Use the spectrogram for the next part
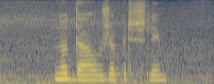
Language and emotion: Russian, neutral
